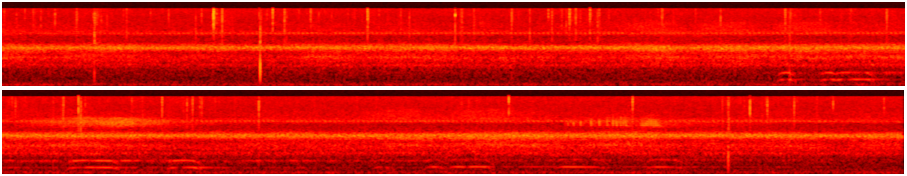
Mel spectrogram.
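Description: An owl hooting: two quick runs of low hoots starting about five seconds in. Behind it a steady chorus of crickets and a few faint crackles from a campfire.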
